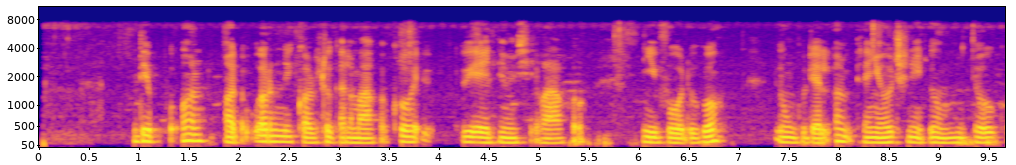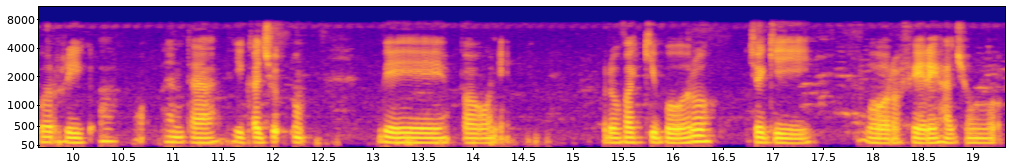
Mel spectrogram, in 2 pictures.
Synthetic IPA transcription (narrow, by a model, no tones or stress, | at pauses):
dɛbːɔʔɔnʔɔɗɔ̰ɓoɾnikɔltuɡalmakɔkʰɔ | wiɛlimsḭmakɔnivoduɡɔ | ɗumɡudɛlʔɔnɓɛɗaɲoːtʰiniɗumdɔɡɔlːiɡaɔɗantaliɡad͡ʒuɗːum | bɛb̥awnɛ̰ | ʔɔɗɔvakʰːibɔɾɔ | d͡ʒoɡi | bɔɾɔ̰fɛɾɛɦad͡ʒuŋɡɔ̰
